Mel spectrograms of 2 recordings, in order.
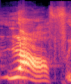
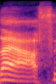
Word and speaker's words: laugh: laugh예요. 여러분들 GH 발음 F 발음 하시고요. 여러분들 영국 애들 만나면 어떡합니까? laugh 이래요. 미국 애들 만나면 laugh 이렇게 얘기해요. 발음은 영국 애들이고 에 발음은 미국이랑 북미 쪽 애들이고요.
